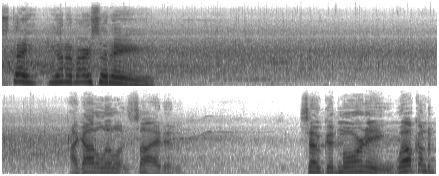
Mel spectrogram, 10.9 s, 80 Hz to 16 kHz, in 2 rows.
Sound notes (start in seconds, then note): 2.2 cheering and applause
